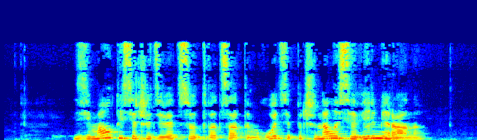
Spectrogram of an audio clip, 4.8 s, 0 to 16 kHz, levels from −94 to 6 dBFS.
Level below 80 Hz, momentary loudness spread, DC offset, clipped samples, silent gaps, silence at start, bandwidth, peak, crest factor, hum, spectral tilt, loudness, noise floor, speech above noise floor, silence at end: -58 dBFS; 10 LU; under 0.1%; under 0.1%; none; 0.75 s; 11.5 kHz; -2 dBFS; 16 dB; none; -4.5 dB/octave; -18 LUFS; -56 dBFS; 39 dB; 0.55 s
